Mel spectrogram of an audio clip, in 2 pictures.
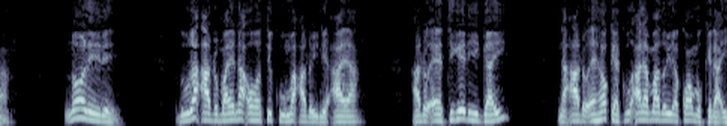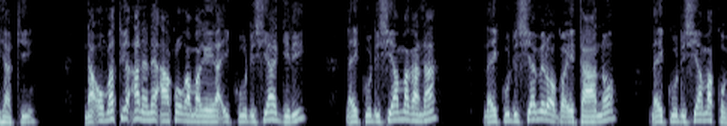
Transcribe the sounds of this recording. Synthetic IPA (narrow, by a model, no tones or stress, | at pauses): nɔɾeɾe | ðuːɾaʔadomaɾenaʔohɔtikuːmaʔandoineʔaja | a̰doɛtiɣeɾiːɡai | naʔandoɛɦɔkɛk̬uʔaɾeamaðoiɾɛkwamokeɾaiɦaki | naʔomatwɛʔanɛnɛʔakoɾoɣamaɣeːɾaikuːndiɕjaɡiɾi | nʔaikundiɕjamaɣana | naikuːndiɕjameɾɔŋɡɔetaːnɔ | naikundiɕjamakomi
